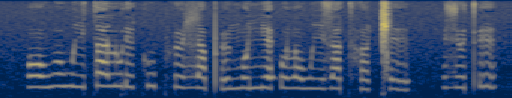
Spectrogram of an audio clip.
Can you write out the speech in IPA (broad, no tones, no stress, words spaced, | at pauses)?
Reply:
ɔwo witalu ɾɪkupʰøɮa pʼøŋɔ ɲɛʔolɔ wiza tʰɐǁɪ | zʏtʼɪ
